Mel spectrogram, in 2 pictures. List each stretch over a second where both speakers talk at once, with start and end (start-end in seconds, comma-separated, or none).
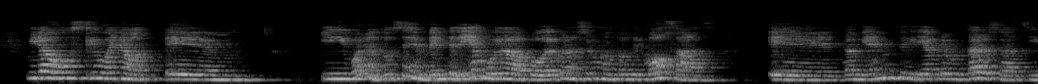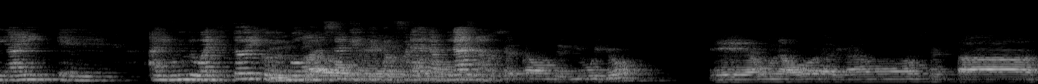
13.0-15.3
